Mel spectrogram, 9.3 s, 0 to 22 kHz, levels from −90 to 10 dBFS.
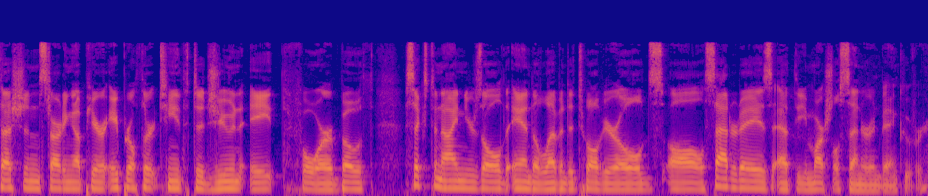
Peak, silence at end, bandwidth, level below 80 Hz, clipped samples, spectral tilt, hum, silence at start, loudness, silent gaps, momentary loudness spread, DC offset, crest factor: -6 dBFS; 0 s; 10 kHz; -46 dBFS; under 0.1%; -4.5 dB/octave; none; 0 s; -23 LUFS; none; 4 LU; under 0.1%; 18 dB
